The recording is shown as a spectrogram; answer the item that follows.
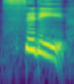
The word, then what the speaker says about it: city: and welcoming city city also this word has a t change to a d city i've always wanted to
